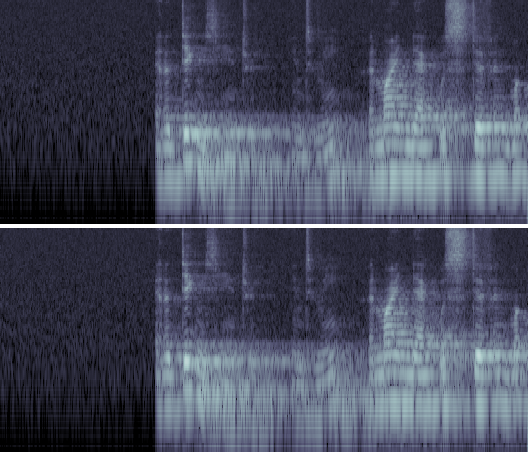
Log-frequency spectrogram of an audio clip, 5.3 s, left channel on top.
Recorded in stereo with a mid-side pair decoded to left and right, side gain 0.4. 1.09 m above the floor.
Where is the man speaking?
Straight ahead, 1.5 m.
